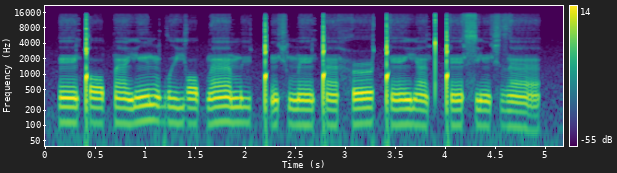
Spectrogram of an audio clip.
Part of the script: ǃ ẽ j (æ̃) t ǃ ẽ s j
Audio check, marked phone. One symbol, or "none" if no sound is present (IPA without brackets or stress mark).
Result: æ̃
